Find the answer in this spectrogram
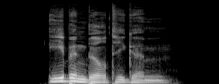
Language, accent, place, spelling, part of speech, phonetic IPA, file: German, Germany, Berlin, ebenbürtigem, adjective, [ˈeːbn̩ˌbʏʁtɪɡəm], De-ebenbürtigem.ogg
- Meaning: strong dative masculine/neuter singular of ebenbürtig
